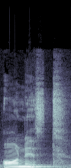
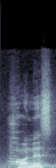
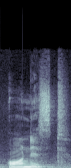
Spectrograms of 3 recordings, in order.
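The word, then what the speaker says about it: honest: দেখো an hour, এখানেও দেখো সেম জিনিস, এটা উচ্চারণটা হলো অনেস্ট, ওর থেকে উচ্চারণটা শুরু হয়, আর এইচের উচ্চারণটা কিন্তু হয় নাই, হনেস্ট নয়, এটার উচ্চারণটা হলো অনেস্ট।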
